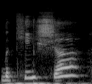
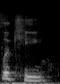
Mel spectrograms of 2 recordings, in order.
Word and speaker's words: Laki: So he goes, "Is it, how do you say it? Lakeisha? Laquita?" And I'm thinking like, oh boy, here we go. But I said it, I repeated it for him. "It's Laki."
